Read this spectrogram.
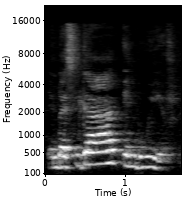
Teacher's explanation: The N becomes the sound of the M in front of B chica, B grande y la P.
